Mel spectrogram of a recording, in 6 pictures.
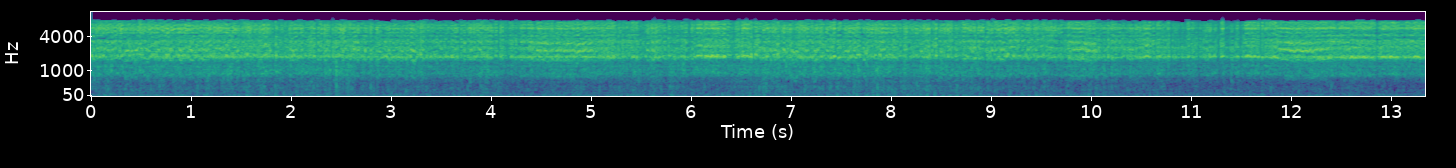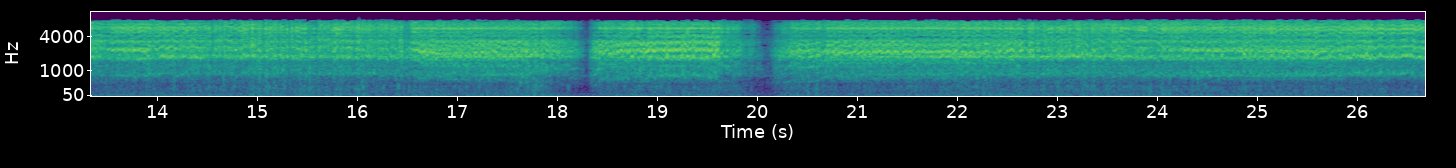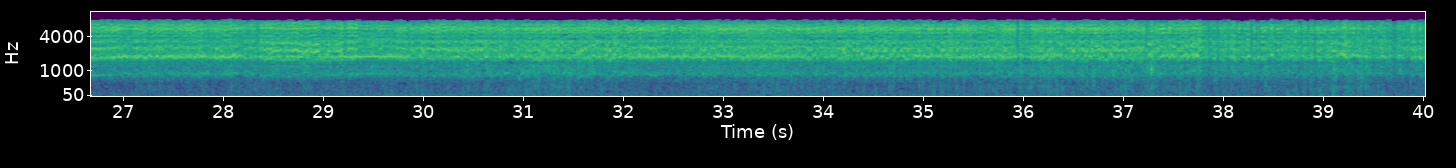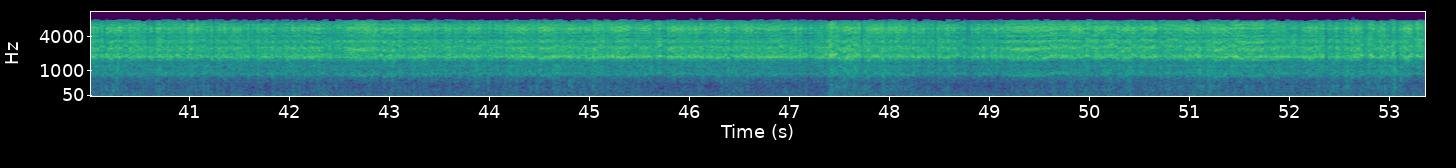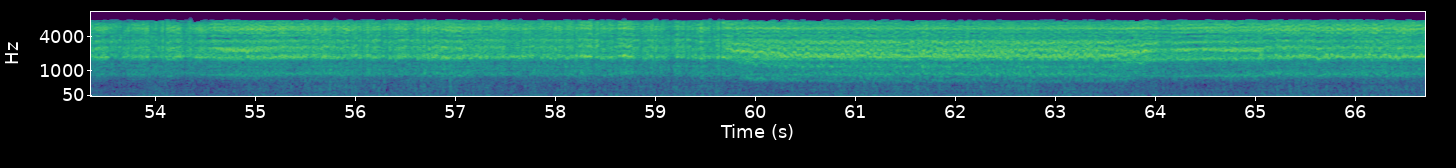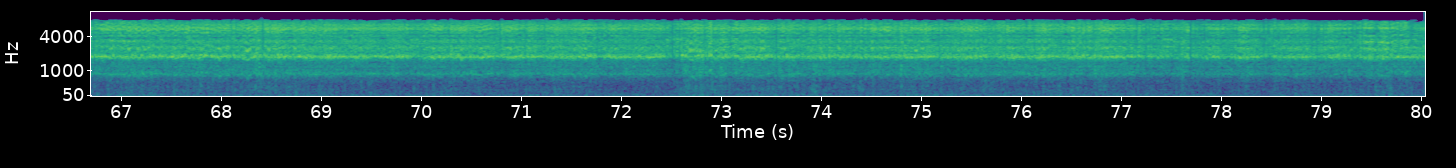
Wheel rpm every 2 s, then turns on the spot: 230, 230, 230, 230, 230, 230, 230, 230, 210, 140, 150, 210, 210, 230, 220, 220, 230, 220, 230, 240, 230, 230, 230, 230, 230, 230, 230, 230, 230, 230, 200, 190, 210, 230, 230, 230, 230, 230, 230, 230.
none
